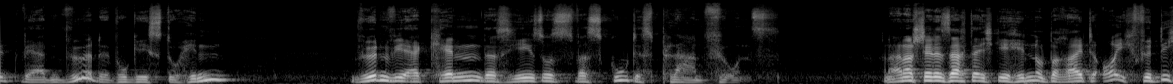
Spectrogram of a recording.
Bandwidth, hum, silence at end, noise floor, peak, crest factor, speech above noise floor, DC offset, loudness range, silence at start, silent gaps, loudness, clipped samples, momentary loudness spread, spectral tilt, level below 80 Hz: 19 kHz; none; 0 s; -63 dBFS; -6 dBFS; 20 dB; 40 dB; under 0.1%; 7 LU; 0 s; none; -24 LUFS; under 0.1%; 16 LU; -5.5 dB/octave; -66 dBFS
